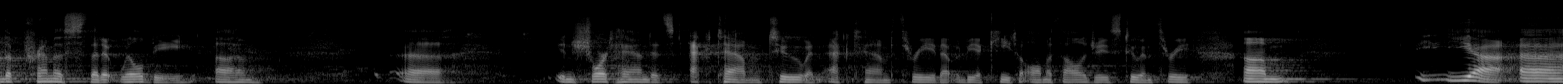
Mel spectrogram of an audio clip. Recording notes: This podcast was recorded at The Capitol, Melbourne. Presented in partnership with RMIT Culture.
